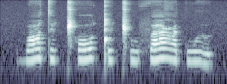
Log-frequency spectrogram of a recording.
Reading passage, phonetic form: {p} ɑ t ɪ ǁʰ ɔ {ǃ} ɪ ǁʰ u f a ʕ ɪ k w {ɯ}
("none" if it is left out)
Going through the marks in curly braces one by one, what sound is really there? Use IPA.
b, ǃ, ɯ

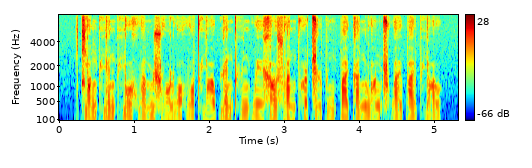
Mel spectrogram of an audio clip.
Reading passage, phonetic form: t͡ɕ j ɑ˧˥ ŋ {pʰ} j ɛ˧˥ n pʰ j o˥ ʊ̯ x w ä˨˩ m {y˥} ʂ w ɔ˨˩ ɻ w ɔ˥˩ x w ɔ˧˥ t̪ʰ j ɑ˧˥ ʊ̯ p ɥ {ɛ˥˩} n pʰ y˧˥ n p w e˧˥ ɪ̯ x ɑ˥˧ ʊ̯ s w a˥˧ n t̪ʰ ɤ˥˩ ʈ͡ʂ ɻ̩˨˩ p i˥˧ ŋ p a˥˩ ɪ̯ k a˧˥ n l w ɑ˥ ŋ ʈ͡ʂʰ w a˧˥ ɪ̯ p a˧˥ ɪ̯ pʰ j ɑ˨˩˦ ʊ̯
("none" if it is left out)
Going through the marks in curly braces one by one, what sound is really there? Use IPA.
pʰ, y˥˩, ɛ˥˩

